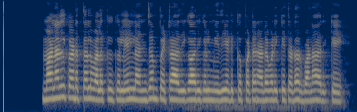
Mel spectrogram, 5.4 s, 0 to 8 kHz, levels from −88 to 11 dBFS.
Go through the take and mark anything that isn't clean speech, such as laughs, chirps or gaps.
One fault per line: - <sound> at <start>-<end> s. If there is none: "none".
none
